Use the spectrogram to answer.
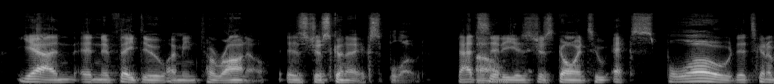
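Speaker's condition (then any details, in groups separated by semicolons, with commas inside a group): No condition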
